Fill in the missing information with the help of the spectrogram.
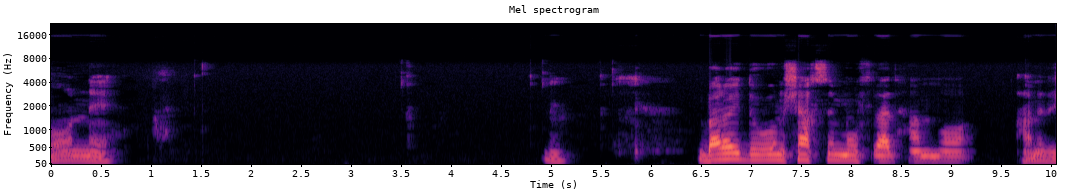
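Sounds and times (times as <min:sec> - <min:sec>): soft computer mouse clicks: 0:01.4 - 0:01.7.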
